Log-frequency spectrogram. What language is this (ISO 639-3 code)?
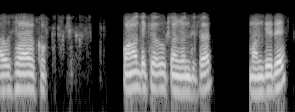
ori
